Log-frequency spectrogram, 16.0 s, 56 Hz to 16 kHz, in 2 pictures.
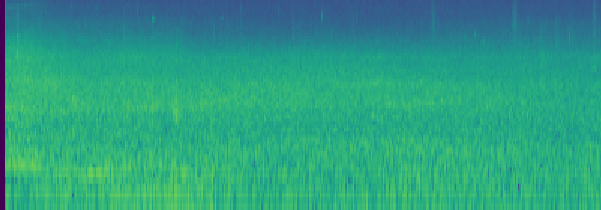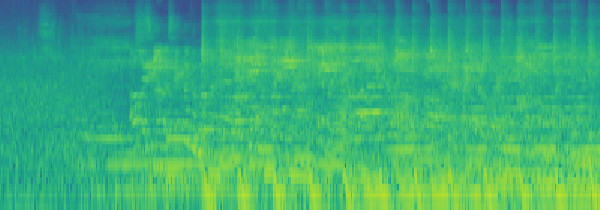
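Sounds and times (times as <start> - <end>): traffic rumble and hiss: 0.1 - 15.8.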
